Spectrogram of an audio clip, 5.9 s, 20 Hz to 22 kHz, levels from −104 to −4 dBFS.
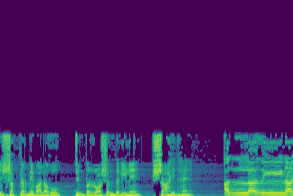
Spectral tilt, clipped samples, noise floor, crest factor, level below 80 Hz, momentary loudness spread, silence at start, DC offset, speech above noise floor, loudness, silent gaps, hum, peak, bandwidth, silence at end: -5 dB/octave; under 0.1%; -53 dBFS; 14 dB; -42 dBFS; 6 LU; 0 s; under 0.1%; 37 dB; -17 LUFS; none; none; -2 dBFS; 7.4 kHz; 0 s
